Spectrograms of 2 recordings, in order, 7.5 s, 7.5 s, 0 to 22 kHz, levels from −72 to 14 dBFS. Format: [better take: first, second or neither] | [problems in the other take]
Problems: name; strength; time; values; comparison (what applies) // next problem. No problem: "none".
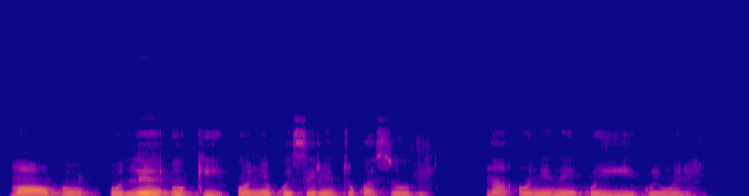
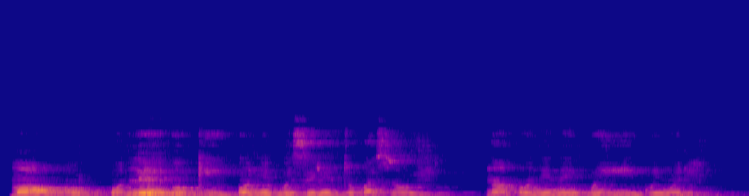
first | room echo; dies away in 1.1 s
